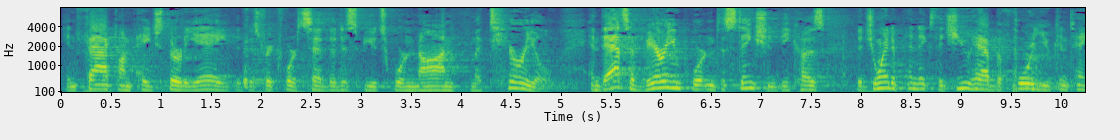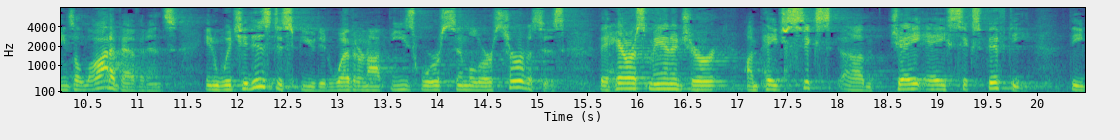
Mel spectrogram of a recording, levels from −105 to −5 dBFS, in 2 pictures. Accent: American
